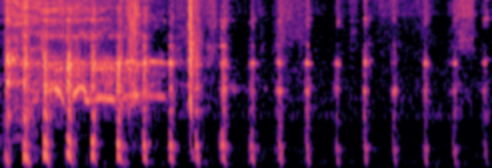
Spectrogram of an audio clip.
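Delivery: long laugh trailing off; squeaky, amused laughter; high giggling laugh. Real, not acted. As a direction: giggle until out of air. Laughs after country is cornbread.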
